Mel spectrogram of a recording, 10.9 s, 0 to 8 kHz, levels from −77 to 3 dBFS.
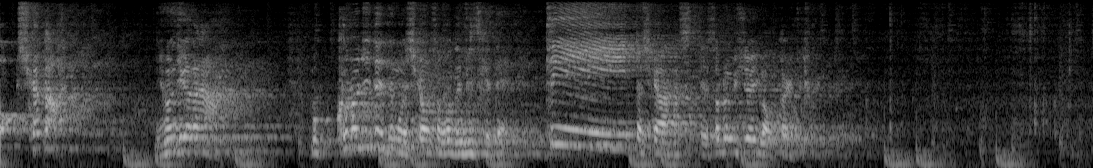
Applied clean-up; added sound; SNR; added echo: none; Drum kit; 20 dB; reverberation time 2.9 s.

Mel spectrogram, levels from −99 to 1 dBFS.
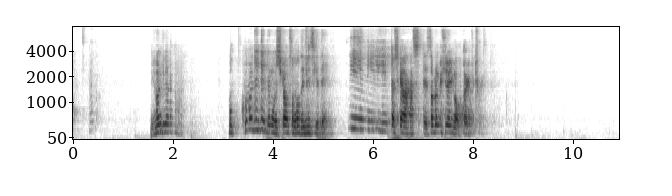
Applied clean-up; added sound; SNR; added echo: neural mask model DeepFilterNet 3.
